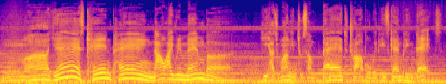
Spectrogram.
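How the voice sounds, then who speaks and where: An actor playing a sly, cagey underworld informant in a video game, talking coyly and deliberately. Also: male voice, medium pitch, music in the background, lightly acted. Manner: coy, deliberate.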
